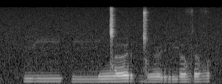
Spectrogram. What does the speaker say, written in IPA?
j iː | iː ŋ͡ǀ əː r ɡ͡ǀ øː r j ə v ɾ ə v

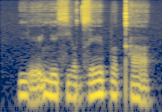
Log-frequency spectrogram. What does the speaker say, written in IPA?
j ḛ lʲ ɛ sʲ ɔ d͡z e p œ kʰ a

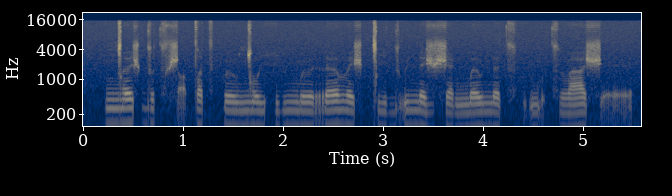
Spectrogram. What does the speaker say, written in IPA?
ŋ͡ǀ ɜ ʃ d o t͡s ʃ a̰ tˤ i t͡s k͡p ɵ u̯ ŋ͡ǀ o i̯ h i ŋ͡m ɵ r ɜ β ɛ ʃ ǀ i d ṵ y̯ n ɛ ʒ ʃ æ ŋ͡m ɜ u̯ n ɜ t͡s h ṵ ŋ͡m o̰ t͡s β a ʃ ɛ̰

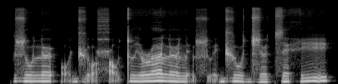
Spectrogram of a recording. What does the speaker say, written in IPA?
z u l ø ʔ ɔ̰ d͡ʒ o̰ ħ ɔ̰ tʷ i ɹ ə l ø l ḛ sʷ ḛ d͡ʒ u d͡z ø t͡s e h i

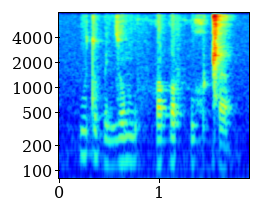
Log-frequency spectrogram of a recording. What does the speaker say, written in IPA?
p u t o p e n z o m b o f h o qʷ e f h u x o ǁ ɐ

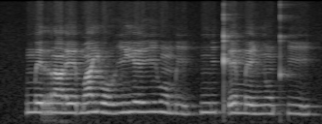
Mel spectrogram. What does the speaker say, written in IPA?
m e˨ r ã˨ ɾ eː˨ b ã˦ j oː˨ ɣ i˦ j e˦ ɣ i˦ β ũ˨ m iː˨ | ŋ i˨ kʼ e˨ m e˨ ɲ ũ˨ kʰ iː˨

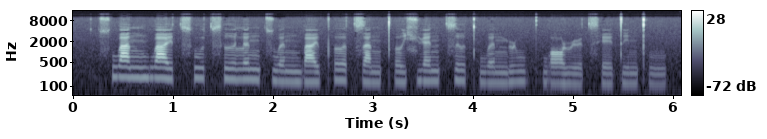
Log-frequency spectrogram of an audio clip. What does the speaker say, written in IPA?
t͡sʰ w a˦ n m w a˥˨ ɪ̯ t͡sʰ u˦ t͡sʰ ɹ̩˦ l ə˥˨ n t͡s w ə˨˩ n m w a˨˦ ɪ̯ pʰ ɤ˥˨ t͡s a˨˩ n t̪ʰ ɤ˨˦ ɕ ɥ ɛ˦ n t͡s ɹ̩˥˨ t̪ʰ w ə˨˦ n ɻ u˦ pʰ w ɔ˦ ɻ ɻ̩˨˩ t͡sʰ e˦ ɪ̯ t̪ i˦ n pʰ u˨˦

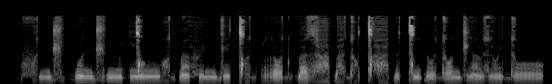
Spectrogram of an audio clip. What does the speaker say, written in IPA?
f o̤ d n d͡ʒ i̤ ɡ͡b õ n d͡ʒ i ŋ͡m ĩ p ŋ͡ǀ ɔ̃ ŋ͡m ɔ̤ d ɓ ã f e ŋ ɡ e ɡ͡ǀ ɔ d p r ɔ d ɡ͡b a z a̤ ɓ a̤ d ɔ̤ ǀʰ a̤ ɗ ɵ ǀ ĩ ɗ o d ɔ n d͡ʒ ã ʊ̯ z õ ɪ̯ d o

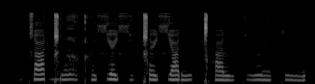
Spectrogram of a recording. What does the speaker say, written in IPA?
c a ɡ͡ǁ i ʁ i̤ qʰ i̤ ç ɛ ç i̤ ǁ ɛ ç a ɾ e̤ ǀʰ a l i̤ k i̤ l ɛ̤ k e̤

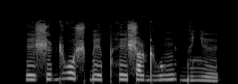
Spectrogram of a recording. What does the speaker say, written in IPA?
e ʃ i ɖʱ o ʃ ɓ e pʰ e ʃ ɪ lˠ ɖʱ u ŋ ɪ ɡ͡b ɪ ʎ ɪ

